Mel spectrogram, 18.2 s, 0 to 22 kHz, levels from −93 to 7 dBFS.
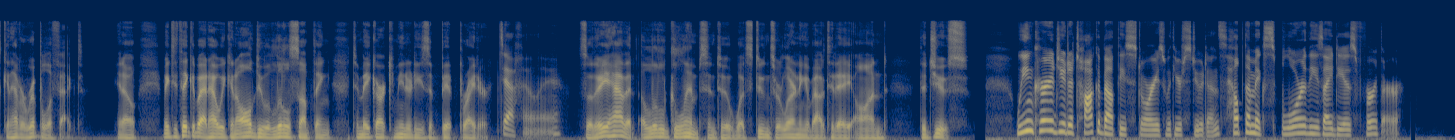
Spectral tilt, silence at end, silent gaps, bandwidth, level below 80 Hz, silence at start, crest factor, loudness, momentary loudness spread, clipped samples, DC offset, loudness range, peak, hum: -6 dB/octave; 0.7 s; 12.20-12.32 s; 12 kHz; -38 dBFS; 0.1 s; 20 dB; -25 LUFS; 14 LU; under 0.1%; under 0.1%; 5 LU; -6 dBFS; none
